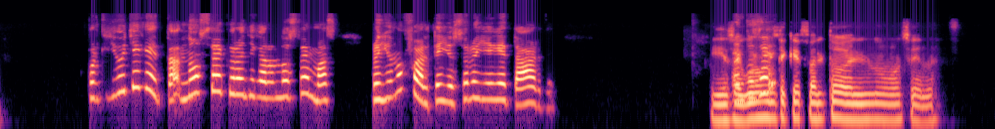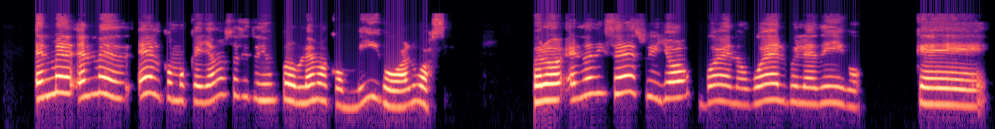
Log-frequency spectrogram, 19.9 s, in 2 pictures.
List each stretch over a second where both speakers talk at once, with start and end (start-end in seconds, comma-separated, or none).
none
